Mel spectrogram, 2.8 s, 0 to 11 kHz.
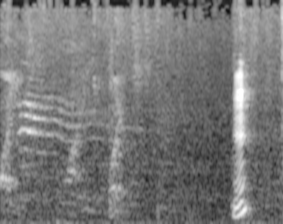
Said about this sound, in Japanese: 私が小学3年生ぐらいのときに 家の庭にいつも来るようになった野良猫がいたんですけど、まあ、なんかこんな感じの猫だったんですけど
